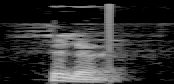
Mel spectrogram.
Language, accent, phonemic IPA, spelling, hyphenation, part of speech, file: English, Southern England, /ˈfɪləː/, filler, fil‧ler, noun, LL-Q1860 (eng)-filler.wav
- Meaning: 1. One who fills 2. Something added to fill a space or add weight or size 3. Any semisolid substance used to fill gaps, cracks or pores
